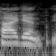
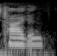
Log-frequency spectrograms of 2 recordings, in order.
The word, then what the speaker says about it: Teigen: Is it Teigen? – It's Teigen, yes. It was a big thing where she corrected it one day because nobody pronounced it right, but it's Teigen.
